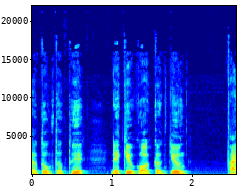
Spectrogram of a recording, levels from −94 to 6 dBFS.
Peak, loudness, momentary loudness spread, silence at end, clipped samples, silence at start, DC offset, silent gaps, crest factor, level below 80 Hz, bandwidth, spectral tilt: -6 dBFS; -28 LUFS; 7 LU; 0 s; under 0.1%; 0 s; under 0.1%; none; 22 dB; -50 dBFS; 18 kHz; -7 dB/octave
